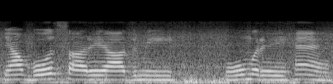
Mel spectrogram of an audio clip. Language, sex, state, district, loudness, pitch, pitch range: Hindi, female, Haryana, Jhajjar, -12 LUFS, 215 Hz, 205-230 Hz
